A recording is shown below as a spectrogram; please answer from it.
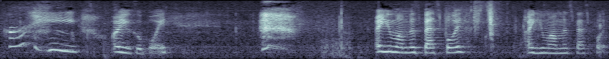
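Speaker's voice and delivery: sweet doggy voice; talking to a dog. Real, not acted. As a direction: coo at the puppy.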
